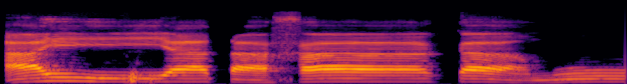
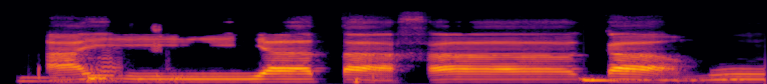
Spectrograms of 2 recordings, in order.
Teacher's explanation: nun sukun bertemu dengan huruf ya, bacaan idgham bi gunnah, masuk dengan mendengung. Ayyatahakamu, ya, idgham bi gunnah, masuk dengan mendengung.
